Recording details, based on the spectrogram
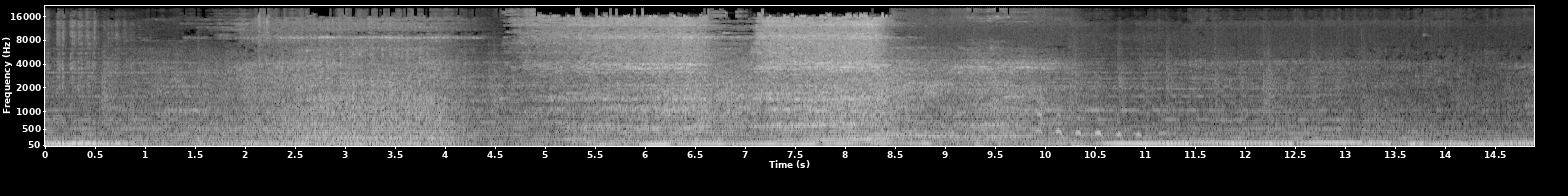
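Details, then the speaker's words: Citroen HY72 van four-cylinder, first run after 8 years standing: settles into a steady, even low thrum with no misses or knocks; normal idle. "that sounds lovely she's alive will she idol idling how about that it couldn't be done"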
